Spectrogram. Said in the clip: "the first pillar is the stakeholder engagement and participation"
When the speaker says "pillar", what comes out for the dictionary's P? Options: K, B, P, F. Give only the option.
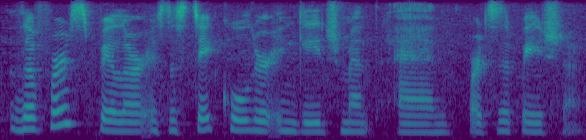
P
